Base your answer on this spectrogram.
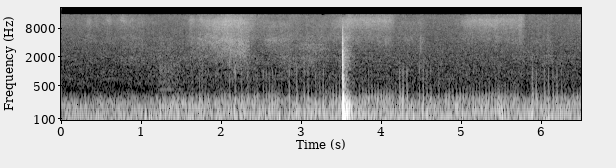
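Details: Kitten purring during a massage, indoors: a low, steady rumbling purr with a single sharp click or knock midway through.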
